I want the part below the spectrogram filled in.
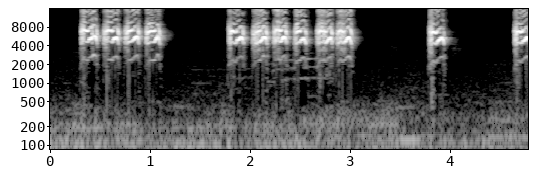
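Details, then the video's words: Two fast series of five high chirps from a ruby-cheeked sunbird in ngiriwek song, followed by two single notes; quiet otherwise. "Kicauan ngiriwek pastikan sogok ontong bahanmu ikut bunyi"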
